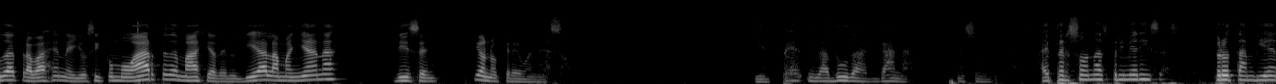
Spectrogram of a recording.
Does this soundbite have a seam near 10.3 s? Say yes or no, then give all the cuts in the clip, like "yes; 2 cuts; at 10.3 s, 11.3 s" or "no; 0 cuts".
yes; 1 cut; at 10.3 s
